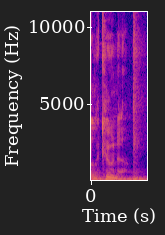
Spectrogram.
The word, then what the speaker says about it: lacunae: likutey goes in the lacunae it rhymes if you say 'la cootie and the lamella doesn't rhyme so it's just something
